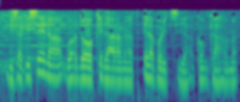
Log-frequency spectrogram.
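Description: Man narrating a story over soft music. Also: medium pitch, moderate pace, highs cut off. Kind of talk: scripted narration.

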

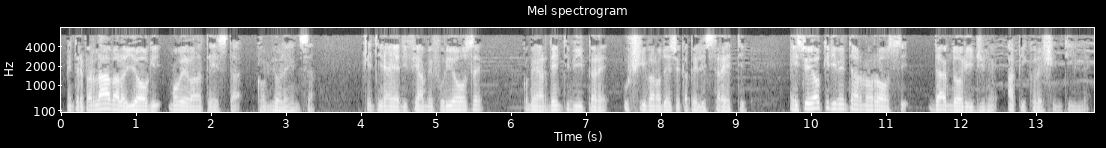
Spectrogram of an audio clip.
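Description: A man giving scripted narration of a story in an even, steady way. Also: medium pitch, normal speed, no echo, lo-fi sound.

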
